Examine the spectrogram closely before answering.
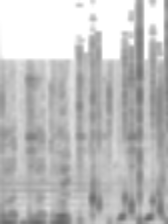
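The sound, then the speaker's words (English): Gurgling, bubbling liquid sounds of a puddle of corrosive acid: a brief voiced stretch, then a quick, uneven run of hollow plops and drips with short rising tones. “So as this podcast sinks into a gurgling puddle of corrosive acid...”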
